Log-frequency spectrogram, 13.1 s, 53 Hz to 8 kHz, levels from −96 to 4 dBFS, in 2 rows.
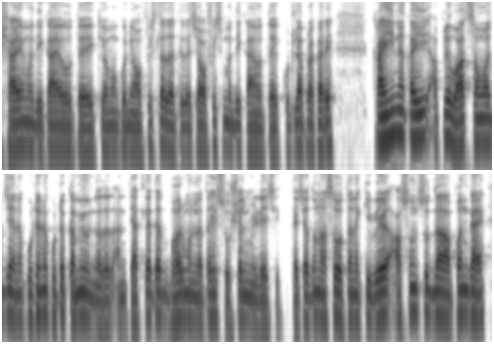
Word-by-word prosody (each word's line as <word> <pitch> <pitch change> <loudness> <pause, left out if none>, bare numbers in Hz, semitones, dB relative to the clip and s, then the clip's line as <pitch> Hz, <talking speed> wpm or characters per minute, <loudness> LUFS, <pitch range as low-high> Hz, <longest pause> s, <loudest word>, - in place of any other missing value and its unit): शाळेमध्ये 110 -1 0
काय 100 +1 +1
होतंय 95 -2 -1
किंवा 105 -2 -3
मग 100 - -8
कोणी 100 0 -5
ऑफिसला 100 +4 -3
जाते 100 -2 -2
त्याच्या 100 +2 -2
ऑफिसमध्ये 105 0 -4
काय 100 -1 -2
होतंय? 95 0 -4
कुठल्या 110 +2 0
प्रकारे 110 +1 +1 0.6
काही 135 +3 +8
ना 160 0 +2
काही 140 +2 +5
आपले 145 - -1
वादसंवाद 125 +1 +3
जे 125 - -1
आहे 120 - +2
ना 110 - -4
कुठे 115 +2 -1
ना 125 0 +1
कुठे 125 0 0
कमी 115 +2 +2
होऊन 110 -4 -2
जातात 90 0 -2
आणि 100 - -7
त्यातल्या 100 +4 0
त्यात 120 -1 +3
भर 110 +3 +2
म्हटलं 105 -2 -2
तर - - -1
हे 115 - -2
सोशल 105 +1 -4
मीडियाची. 95 -3 -5 0.2
त्याच्यातून 115 +2 -2
असं 110 +3 0
होतं 115 -1 +1
ना 110 - -1
की 115 - -1
वेळ 115 +4 +6
असूनसुद्धा 125 0 +1
आपण 125 +4 +1
काय 120 -2 +3
110 Hz, 210 wpm, -25 LUFS, 100-120 Hz, 0.6 s, काही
